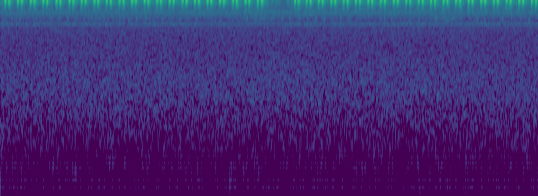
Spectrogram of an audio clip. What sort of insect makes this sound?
orthopteran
